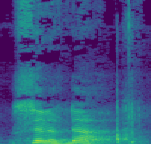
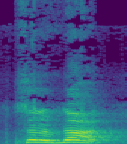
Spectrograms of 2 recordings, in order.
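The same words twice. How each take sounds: First: Said in the usual way. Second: Sinneth NOT, the not punched higher and louder; stress on not. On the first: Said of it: "Sinneth not, again". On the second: Shown as a demonstration. Preacher repeating to the church, punching not. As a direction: hit not hard the second time.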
